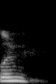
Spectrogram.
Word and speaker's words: Louis: No. It's pronounced Louis. Yeah. – There's an S on it. – Yeah, it's pronounced Louis. – All right, well. – He's Dutch.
